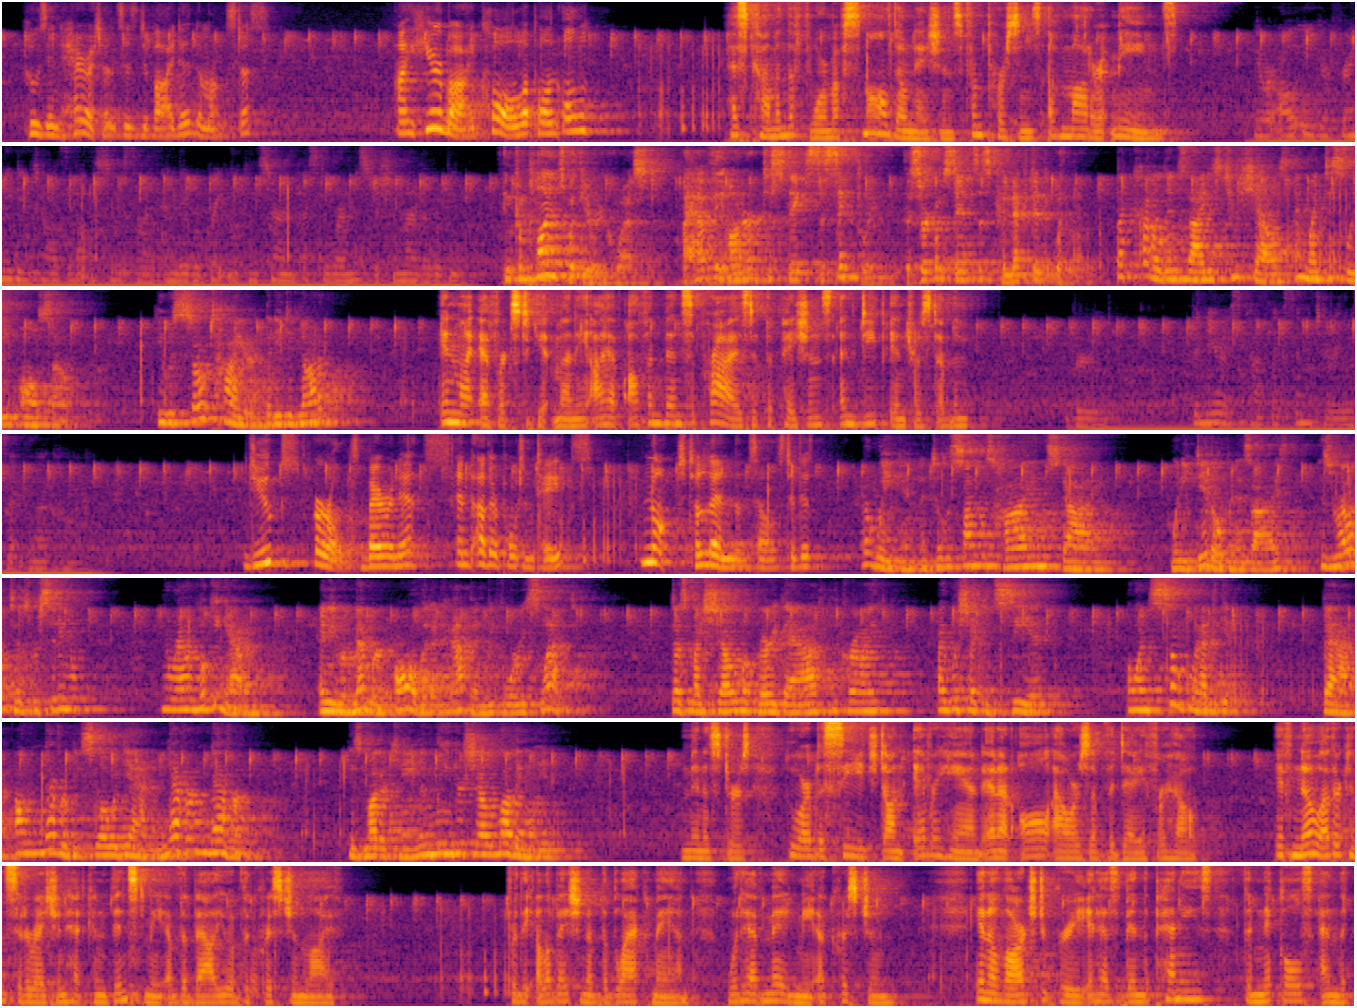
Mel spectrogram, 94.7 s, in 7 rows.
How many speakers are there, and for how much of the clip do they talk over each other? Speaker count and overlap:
5, no overlap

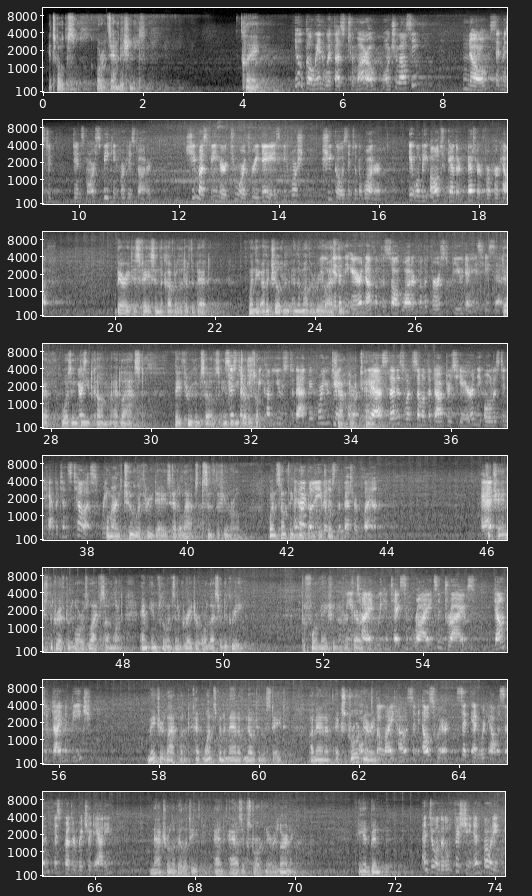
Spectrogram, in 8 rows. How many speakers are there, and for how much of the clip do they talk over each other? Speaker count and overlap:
2, about 9%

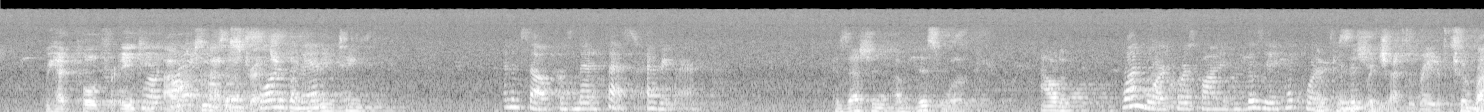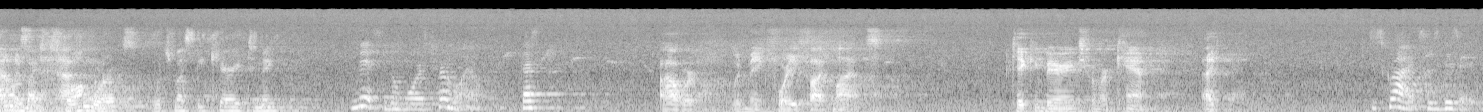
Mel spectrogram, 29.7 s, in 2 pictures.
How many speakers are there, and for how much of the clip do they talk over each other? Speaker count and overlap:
3, about 16%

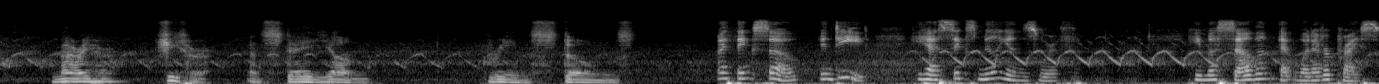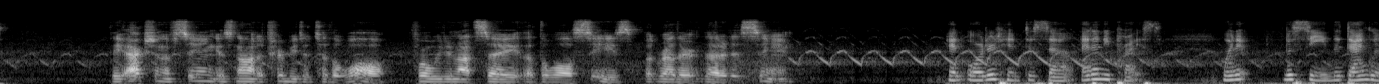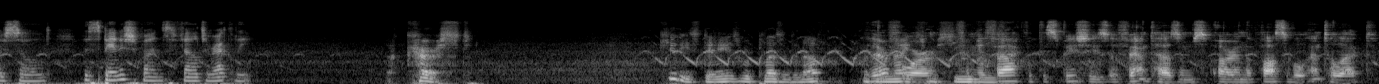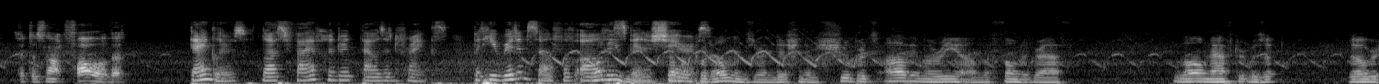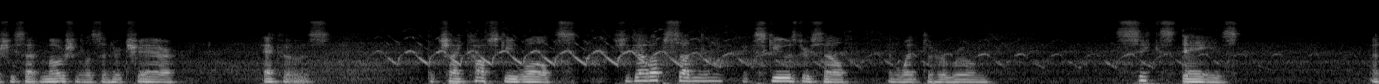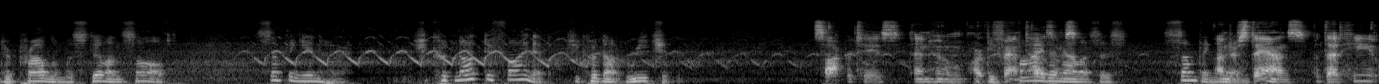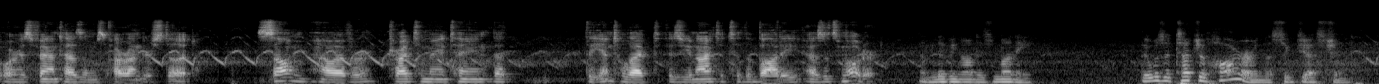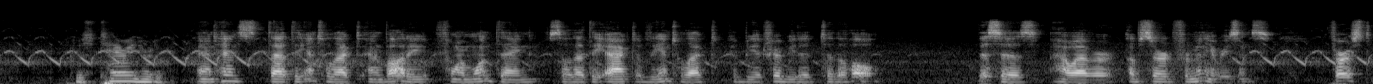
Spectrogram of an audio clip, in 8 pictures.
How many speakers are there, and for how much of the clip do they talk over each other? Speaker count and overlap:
3, about 4%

